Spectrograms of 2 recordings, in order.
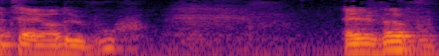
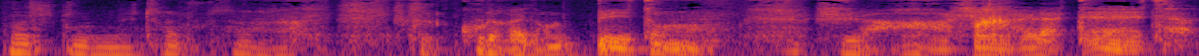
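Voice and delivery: menacing threat; 6 semitones lower, 3 dB quieter than usual. Shown as a demonstration. Coach voices angry threats, low and menacing. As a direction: threaten quietly like a mobster. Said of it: "la méthode qui fonctionne".

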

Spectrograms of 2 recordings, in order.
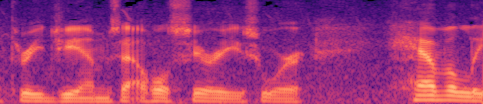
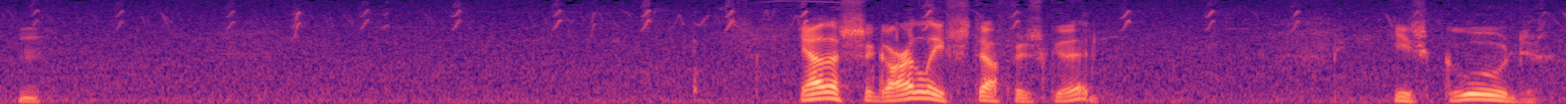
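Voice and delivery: talking around pipe stem; pipe in mouth; 4 semitones higher than usual. Real, not acted. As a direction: teeth clenched on pipe. Seen 0: pipe stem held in mouth throughout labelled words.

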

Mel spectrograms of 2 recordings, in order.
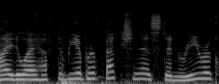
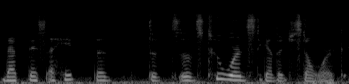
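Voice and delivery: usual speaking voice

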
